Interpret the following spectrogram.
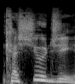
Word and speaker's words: Khashoggi: We have the official pronunciation of Khashoggi. You said Jamal Khashoggi was not a good guy. Jamal Khashoggi. Jamal Khashoggi. Khashoggi. There you go. Jamal Khashoggi is now the official No Agenda pronunciation of the name.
